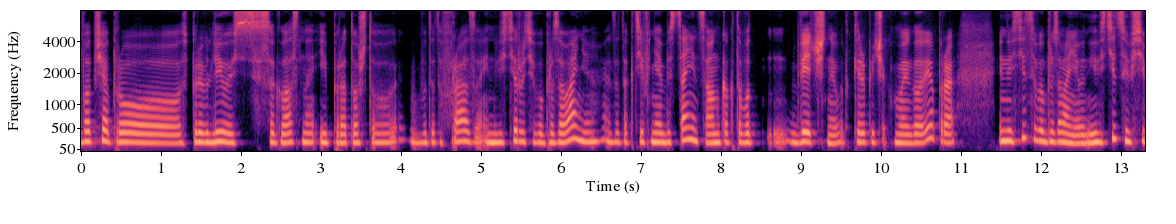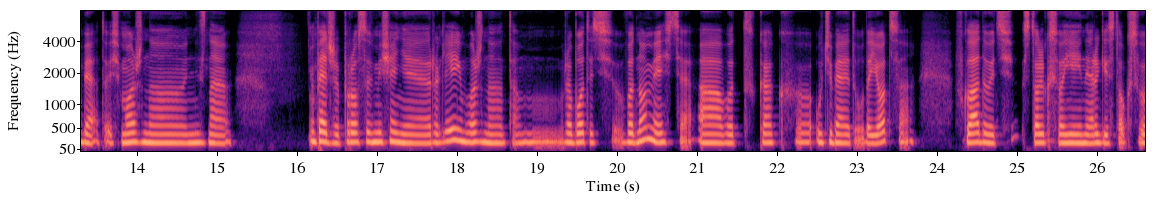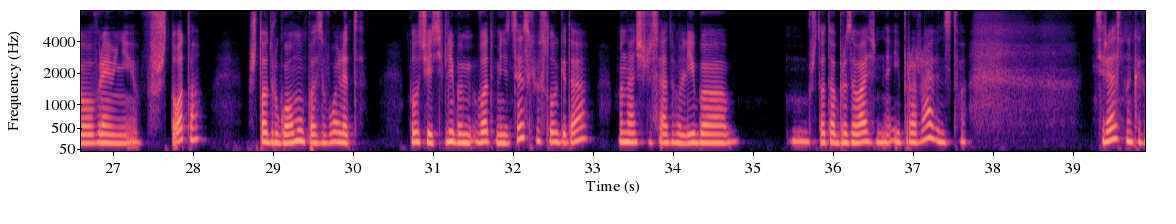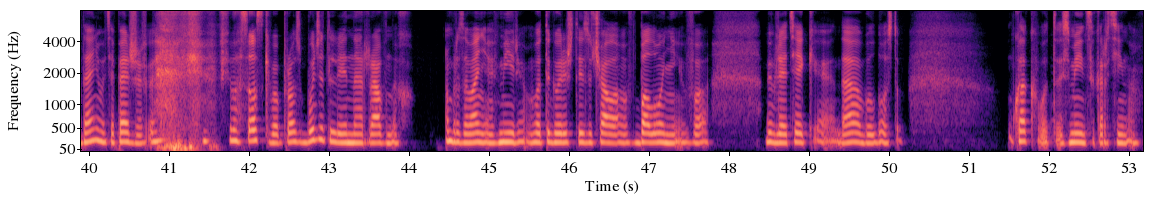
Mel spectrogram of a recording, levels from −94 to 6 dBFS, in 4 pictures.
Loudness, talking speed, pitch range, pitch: -18 LUFS, 130 wpm, 185-210 Hz, 195 Hz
